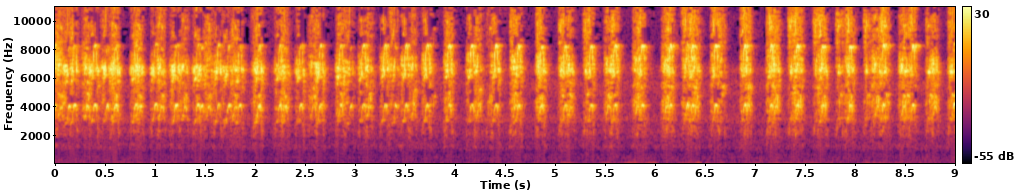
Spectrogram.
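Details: Rescued Munia chicks, four in all, being fed by hand: an evenly paced run of piercing, high, squeaky chirps repeated several times a second throughout.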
